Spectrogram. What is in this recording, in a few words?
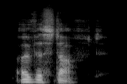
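"overstuffed", Australian English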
